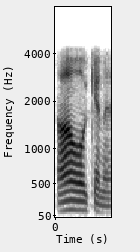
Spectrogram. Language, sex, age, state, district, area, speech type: Tamil, male, 18-30, Tamil Nadu, Ariyalur, rural, conversation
